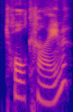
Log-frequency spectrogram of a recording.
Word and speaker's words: Tolkien: always pretty yet yeah you just say it quick it's Tolkien Tolkien there's a small subtle pronunciation in there I'm sure because he was born in South Africa but if you're an American we just say Tolkien Tolkien all right make it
